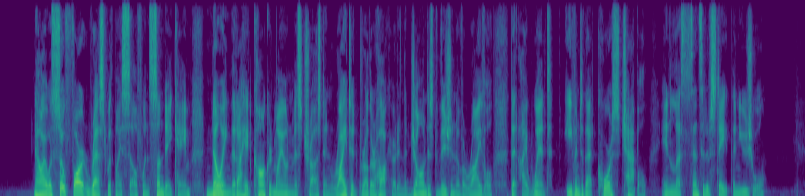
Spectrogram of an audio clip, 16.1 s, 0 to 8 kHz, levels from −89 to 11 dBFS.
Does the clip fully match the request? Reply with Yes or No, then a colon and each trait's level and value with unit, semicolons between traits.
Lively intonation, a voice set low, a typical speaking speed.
Yes: wide, 5.7 semitones; low, 105 Hz; average, 170 wpm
